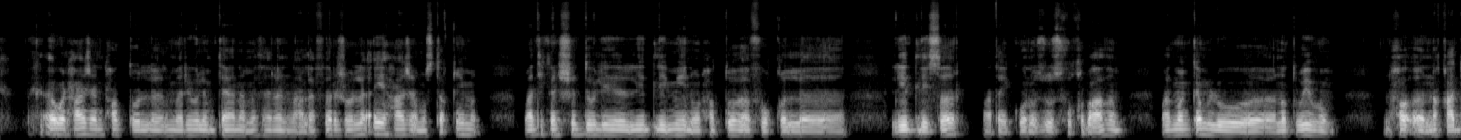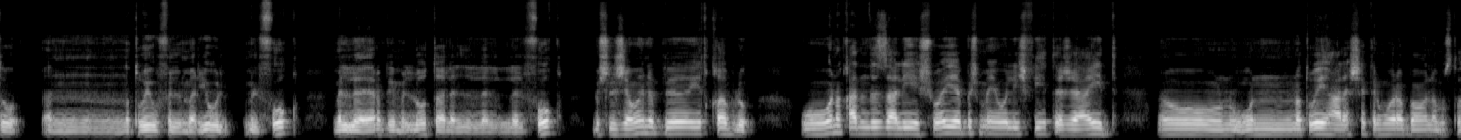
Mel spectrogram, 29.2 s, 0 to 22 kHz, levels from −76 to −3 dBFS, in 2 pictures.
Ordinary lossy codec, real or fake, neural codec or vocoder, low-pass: none; fake; vocoder, 44.1 kHz, 128 mel bands, Pupu-Vocoder; none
